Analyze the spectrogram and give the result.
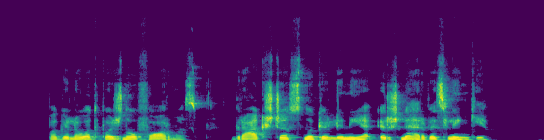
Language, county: Lithuanian, Vilnius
